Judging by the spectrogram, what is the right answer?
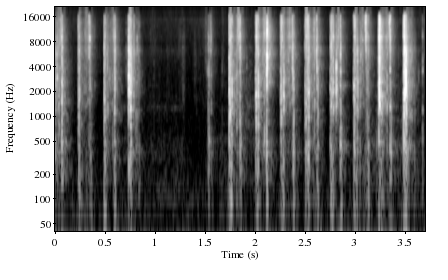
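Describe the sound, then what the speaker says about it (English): Tarot cards being shuffled by hand in quick riffling bursts, with a short pause partway through before the rapid flicking resumes, close and fairly quiet. "So let's shuffle again."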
